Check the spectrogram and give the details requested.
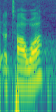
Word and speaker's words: Ottawa: taken from you no matter who is in Ottawa or as we say atawa which by the way is the correct pronunciation according to my friends in the ajba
